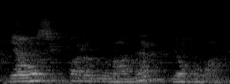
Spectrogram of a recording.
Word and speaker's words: 여호와: 히브리식 발음으로 하면 야훼, 영어식 발음으로 하면 여호와.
